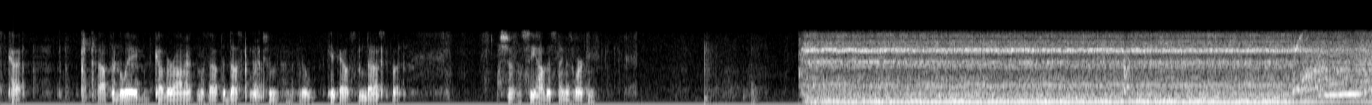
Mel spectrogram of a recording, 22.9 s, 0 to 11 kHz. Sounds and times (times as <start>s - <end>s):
Speech: 0.0s - 0.5s, 1.6s - 6.8s, 8.3s - 10.0s.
